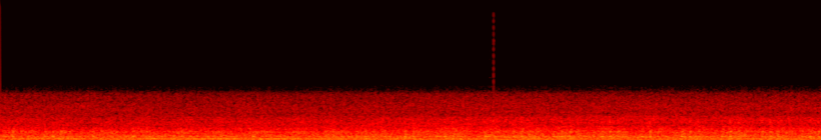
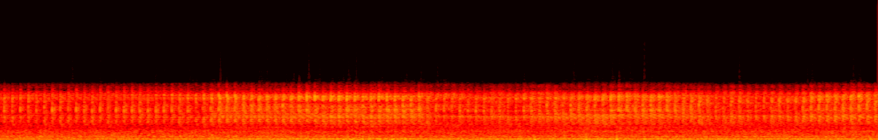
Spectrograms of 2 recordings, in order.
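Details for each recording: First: Venol household fan after repair, noise fixed with a small piece of pen cap: steady even whoosh with constant motor hum, no ticking or blade strike; running clean. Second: Venol household fan running: steady hiss with a rough scrape about three or four times a second, as the slightly tilted blade's upper part catches the inside of the plastic grille.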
